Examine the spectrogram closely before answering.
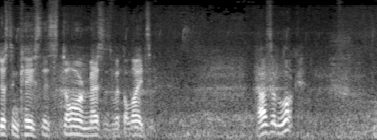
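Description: A man talks cheerfully outdoors.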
